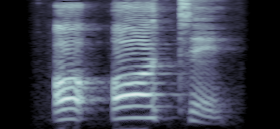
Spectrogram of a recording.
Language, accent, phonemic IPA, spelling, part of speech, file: Swahili, Kenya, /ɔˈɔ.tɛ/, o-ote, adjective, Sw-ke-o-ote.flac
- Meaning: any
